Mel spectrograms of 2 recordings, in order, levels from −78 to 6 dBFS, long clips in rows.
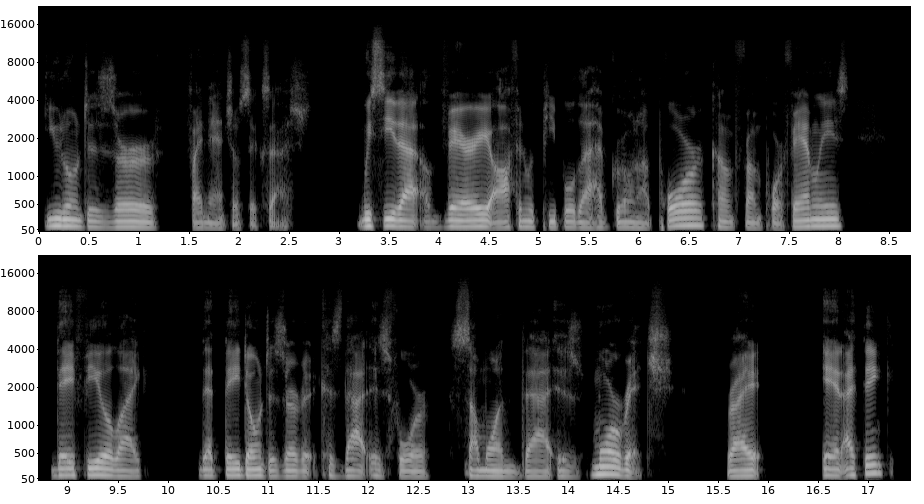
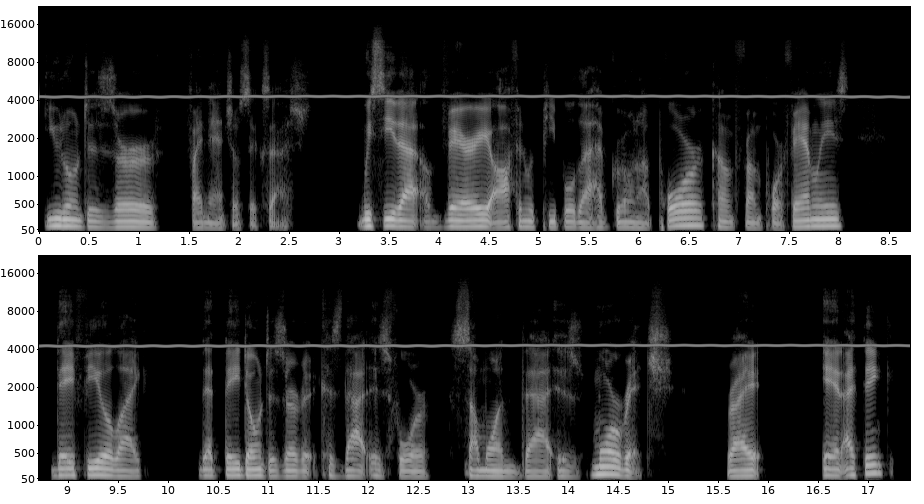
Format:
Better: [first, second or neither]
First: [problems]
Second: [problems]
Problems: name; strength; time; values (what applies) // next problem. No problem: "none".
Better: first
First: none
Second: high-pitched whine; loud; throughout; 4.5 kHz, 7 dB below the speech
